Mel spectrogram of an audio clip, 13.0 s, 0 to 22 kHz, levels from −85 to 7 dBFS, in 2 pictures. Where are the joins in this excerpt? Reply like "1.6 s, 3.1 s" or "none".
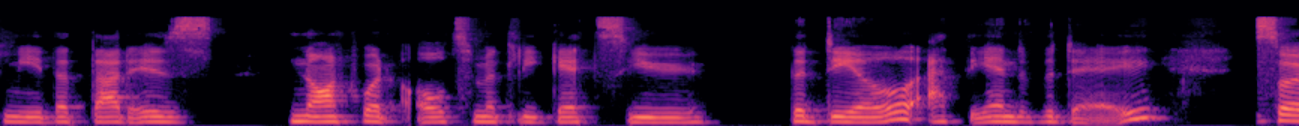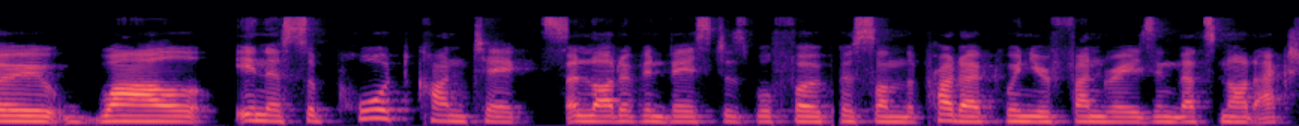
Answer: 6.3 s, 7.6 s, 9.3 s

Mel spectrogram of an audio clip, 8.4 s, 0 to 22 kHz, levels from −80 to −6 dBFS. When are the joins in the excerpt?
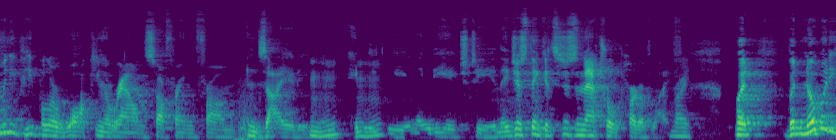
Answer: none

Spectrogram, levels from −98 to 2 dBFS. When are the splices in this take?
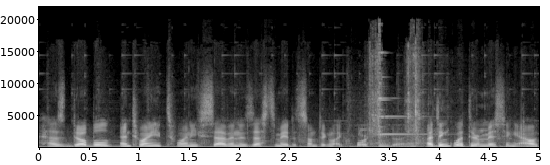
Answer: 0.8 s, 3.6 s

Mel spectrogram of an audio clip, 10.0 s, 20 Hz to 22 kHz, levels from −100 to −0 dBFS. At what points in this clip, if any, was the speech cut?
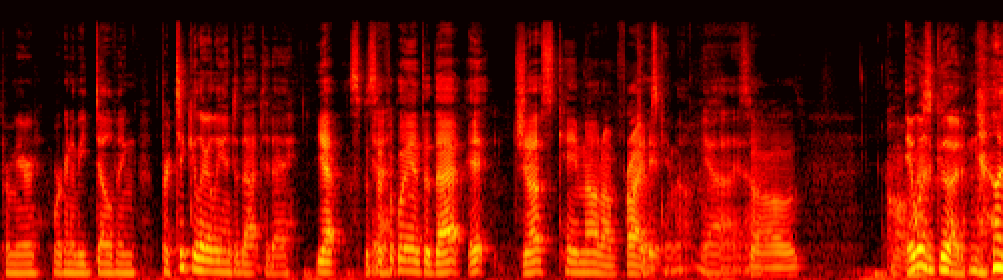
1.0 s

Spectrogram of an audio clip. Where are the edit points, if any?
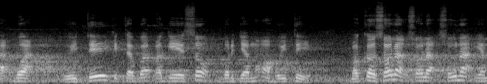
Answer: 3.3 s

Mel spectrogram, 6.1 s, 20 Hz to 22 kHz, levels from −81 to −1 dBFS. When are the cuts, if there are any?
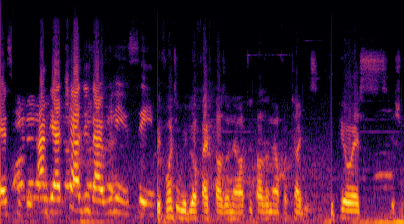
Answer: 2.4 s, 5.0 s

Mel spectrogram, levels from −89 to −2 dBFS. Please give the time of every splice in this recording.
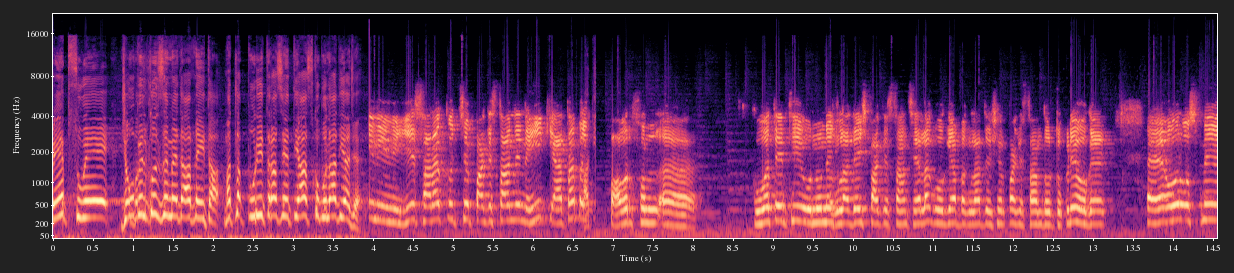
1.0 s, 4.0 s, 6.8 s, 9.8 s

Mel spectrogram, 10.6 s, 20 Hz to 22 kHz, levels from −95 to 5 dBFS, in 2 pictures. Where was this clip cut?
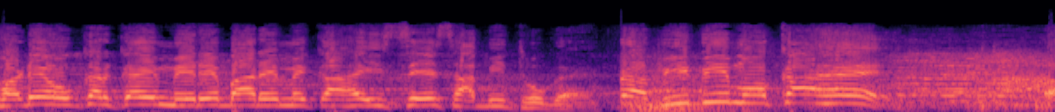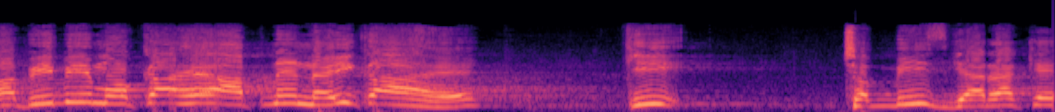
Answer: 3.1 s

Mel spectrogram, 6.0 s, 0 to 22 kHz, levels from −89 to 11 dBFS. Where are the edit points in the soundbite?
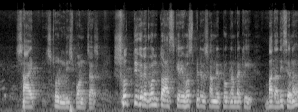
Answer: none

